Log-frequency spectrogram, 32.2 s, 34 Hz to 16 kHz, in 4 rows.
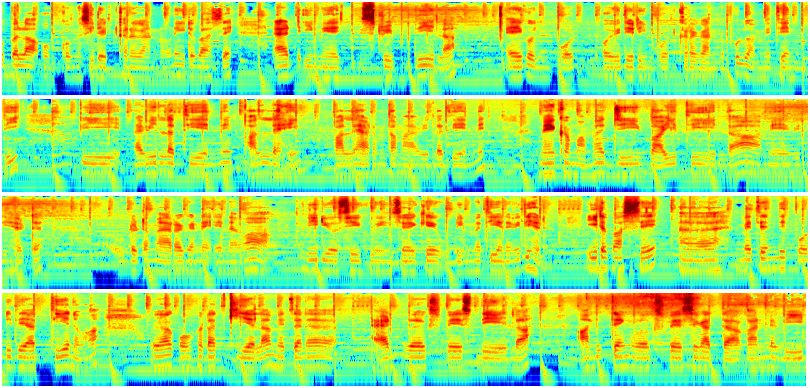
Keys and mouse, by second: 8.6-11.0 drag, 13.5 g, 15.6 click, 16.6 g, 17.5 g, 21.9 click, 23.1 click, 27.9 click.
